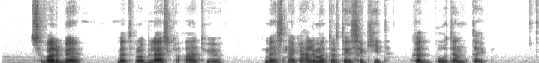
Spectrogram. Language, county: Lithuanian, Vilnius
